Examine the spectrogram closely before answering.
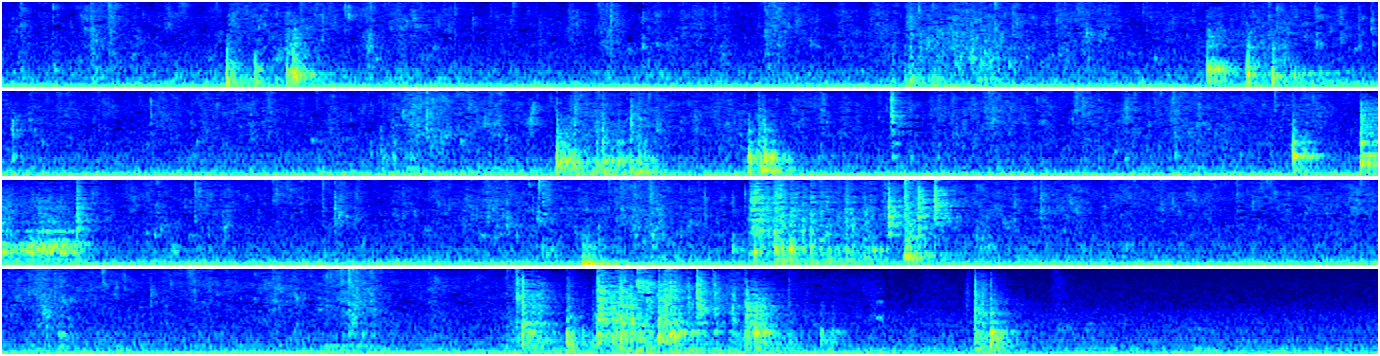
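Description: Plastic dishes knocking and clattering against each other and the stainless steel sink as they are rinsed under a running tap, in scattered short bursts over a steady splash of water. Near the end the water stops.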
